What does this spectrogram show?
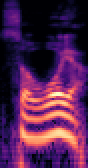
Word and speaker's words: cebolla: That's not even how you say it. Cebolla. No, How do you say it? How you say cebolla. That. What the fuck? I just said that. No, your accent, dog. You had to Oh. say the yo.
